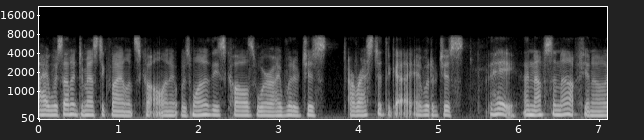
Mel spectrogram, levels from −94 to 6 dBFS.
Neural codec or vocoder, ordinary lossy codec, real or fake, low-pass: none; Opus, 16 kbps; real; 7.2 kHz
